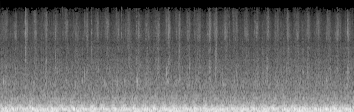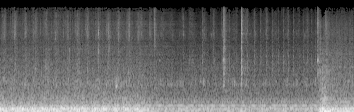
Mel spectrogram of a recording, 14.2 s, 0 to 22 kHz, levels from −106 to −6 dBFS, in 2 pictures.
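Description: At 13.10 to 13.12 s, compressed frames are skipped. Whole frames never play, so the sound jumps ahead by about 20 ms at one audible join.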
